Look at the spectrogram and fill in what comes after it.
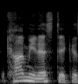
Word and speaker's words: communistic: Communistic is a word I keep reading, which I wasn't hip to before. – He loved to pronounce it communistic. He didn't do the long U.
